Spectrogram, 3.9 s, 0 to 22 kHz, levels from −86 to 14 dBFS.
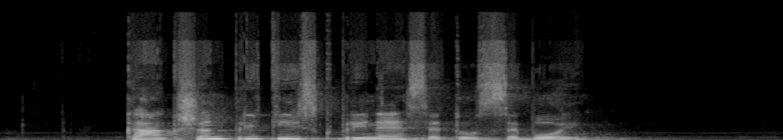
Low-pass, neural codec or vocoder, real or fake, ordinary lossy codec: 19.8 kHz; none; real; Opus, 16 kbps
